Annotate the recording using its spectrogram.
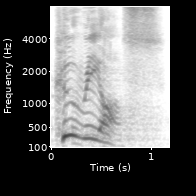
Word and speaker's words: kyrios: Now, the reason I'm using this scripture to illustrate this, the word Lord comes from the Greek word kurios. Kurios, but it's spelled K-Y-R-I-O-S, and it means controller.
